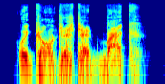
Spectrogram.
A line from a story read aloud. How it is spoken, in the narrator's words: he snapped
